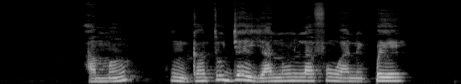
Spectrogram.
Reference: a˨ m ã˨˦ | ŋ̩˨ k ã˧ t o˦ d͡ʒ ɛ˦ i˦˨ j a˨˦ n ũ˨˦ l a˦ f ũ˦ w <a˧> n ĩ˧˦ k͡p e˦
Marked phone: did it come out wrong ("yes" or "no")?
no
